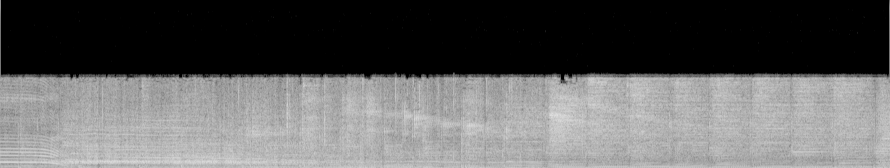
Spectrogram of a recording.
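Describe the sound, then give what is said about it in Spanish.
A church audience gives a shout of faith, cheering loudly for several seconds, a dense, sustained roar of many voices over steady musical tones. “Dele un grito de fe.”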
